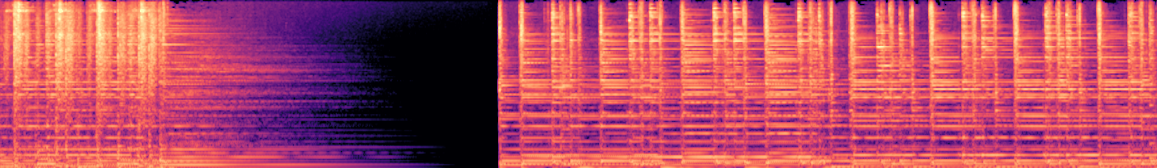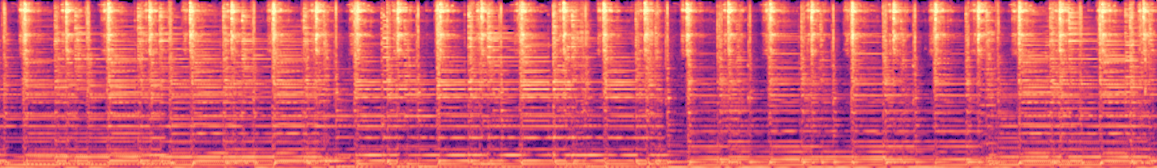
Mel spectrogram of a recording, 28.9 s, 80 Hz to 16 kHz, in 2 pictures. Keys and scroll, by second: 6.2 m, 10.2 v, 10.2 ctrl+a, 12.1 ctrl+shift+[, 21.5 Return, 24.6 v, 25.5 ctrl+shift+[, 25.7 ctrl+], 26.2 Up.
